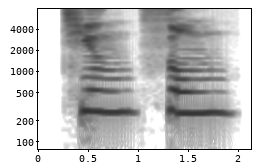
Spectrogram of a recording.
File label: "qingsong", Chinese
